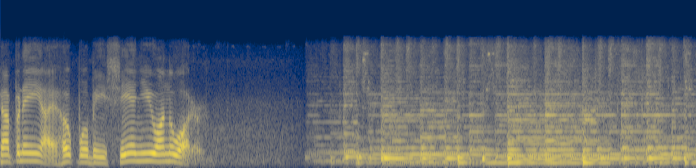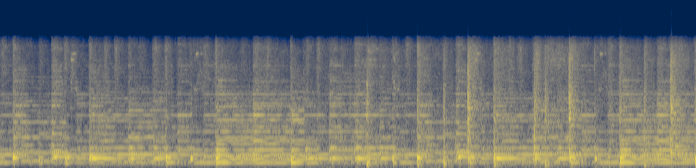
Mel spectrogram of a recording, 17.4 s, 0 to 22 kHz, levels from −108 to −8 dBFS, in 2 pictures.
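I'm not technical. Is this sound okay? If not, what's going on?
Yes, it sounds fine; nothing is wrong with it.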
